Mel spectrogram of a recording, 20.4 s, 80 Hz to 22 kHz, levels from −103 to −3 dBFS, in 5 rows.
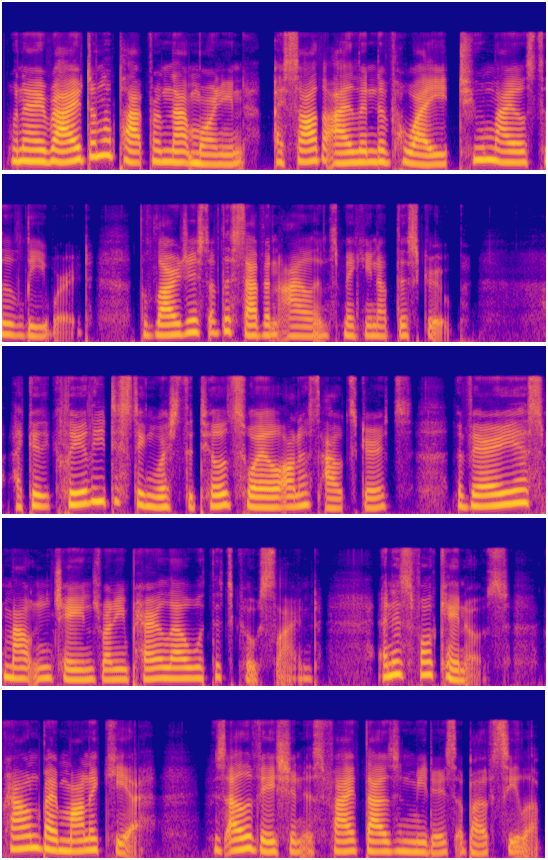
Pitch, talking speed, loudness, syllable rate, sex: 220 Hz, 185 wpm, -20 LUFS, 5.8 syllables/s, female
